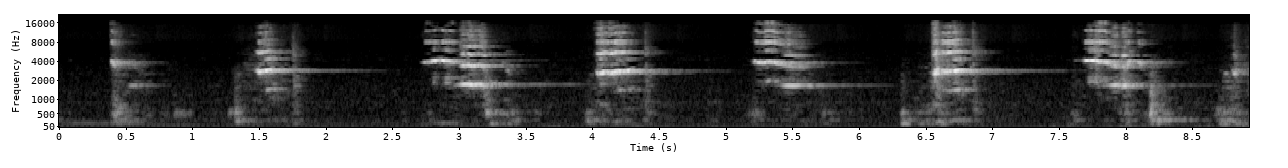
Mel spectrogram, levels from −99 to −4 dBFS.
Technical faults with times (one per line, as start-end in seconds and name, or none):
none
